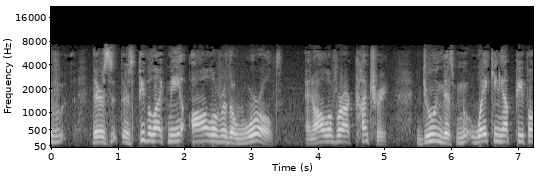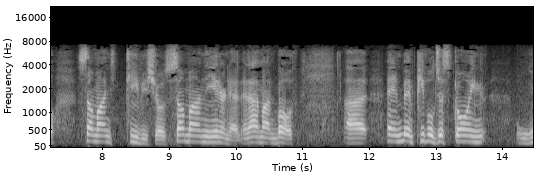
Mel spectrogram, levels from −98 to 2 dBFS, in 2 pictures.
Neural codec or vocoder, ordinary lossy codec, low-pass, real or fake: none; MP3, 32 kbps; 7.2 kHz; real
